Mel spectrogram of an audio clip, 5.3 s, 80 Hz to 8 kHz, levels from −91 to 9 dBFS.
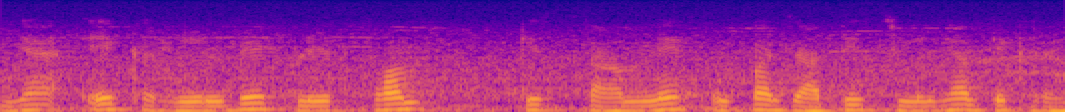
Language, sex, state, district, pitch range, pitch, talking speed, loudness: Hindi, male, Madhya Pradesh, Katni, 125-145 Hz, 135 Hz, 125 wpm, -17 LUFS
